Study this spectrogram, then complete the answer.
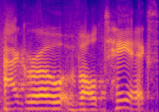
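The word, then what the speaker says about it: agrivoltaics: panels and also agriculture agrovoltaics is how you say the term with farms in arizona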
